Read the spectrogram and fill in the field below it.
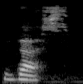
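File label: "thus", English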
